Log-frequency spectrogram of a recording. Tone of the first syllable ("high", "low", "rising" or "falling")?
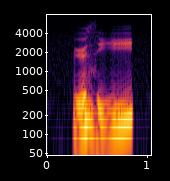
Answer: rising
